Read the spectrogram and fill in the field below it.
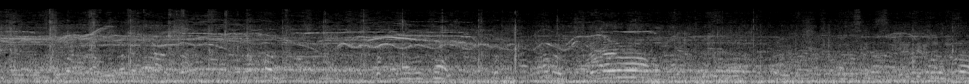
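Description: A large crowd shouts and chants loudly close by, outdoors.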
